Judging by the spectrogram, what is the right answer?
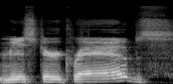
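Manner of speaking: small cartoon villain voice. Trading cartoon voice impressions with the others, doing a Plankton voice. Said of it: "That's a good Plankton".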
